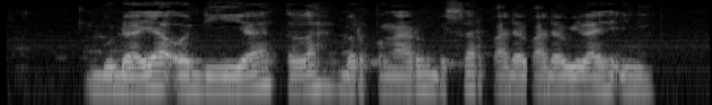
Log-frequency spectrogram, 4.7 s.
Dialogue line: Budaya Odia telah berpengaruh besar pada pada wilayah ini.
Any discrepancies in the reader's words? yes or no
no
